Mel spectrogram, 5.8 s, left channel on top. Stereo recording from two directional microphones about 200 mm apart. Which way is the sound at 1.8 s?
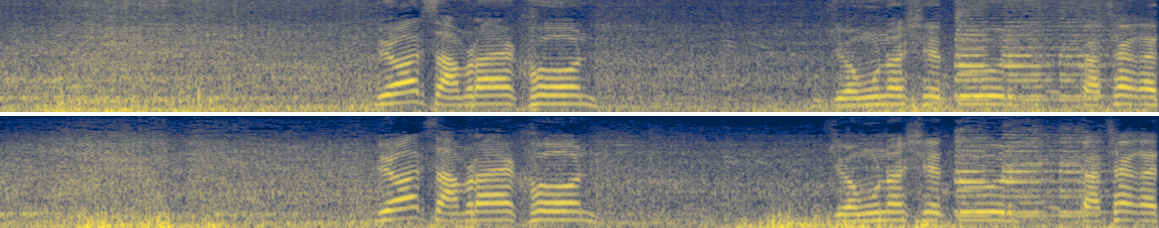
25° left (ahead or behind).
